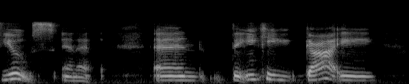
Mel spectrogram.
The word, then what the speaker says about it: ikigai: It's pronounced ikigai. It's spelled I-K-I-G-A-I.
